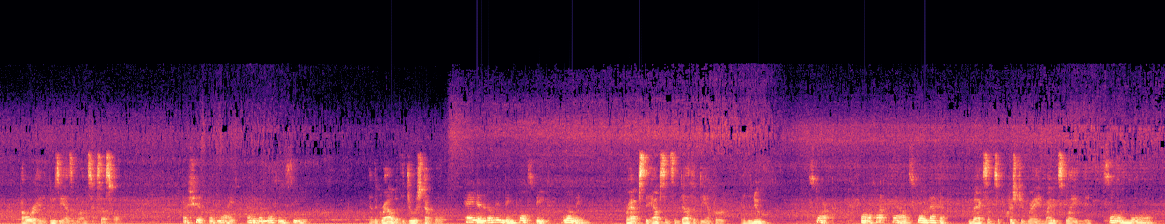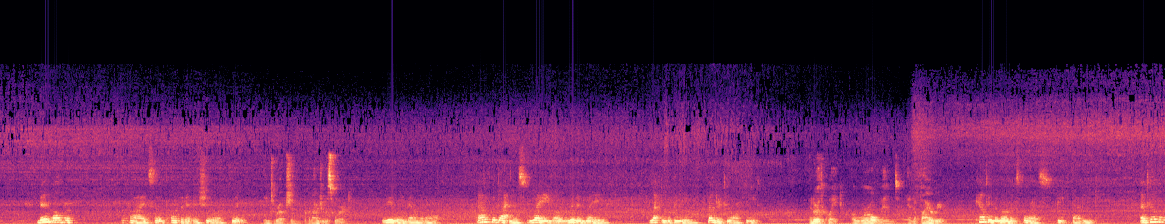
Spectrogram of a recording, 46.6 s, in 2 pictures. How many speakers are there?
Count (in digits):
2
